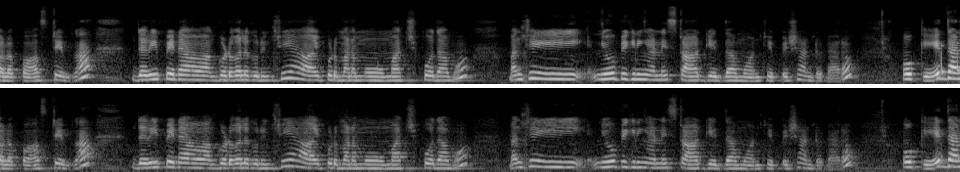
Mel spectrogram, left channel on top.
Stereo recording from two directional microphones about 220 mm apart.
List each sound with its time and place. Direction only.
0.0 s a woman's voice: 35° left (ahead or behind)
